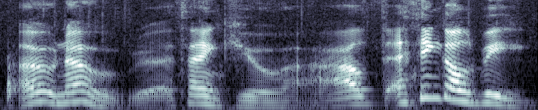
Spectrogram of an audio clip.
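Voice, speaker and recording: Captain, sharp bright voice. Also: male voice, on the high side, very animated, slight background noise, exaggerated voice. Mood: nervous, halting. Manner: halting, courteous. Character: polite, uneasy English captain, a reluctant guest. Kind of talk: radio suspense drama acting.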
